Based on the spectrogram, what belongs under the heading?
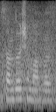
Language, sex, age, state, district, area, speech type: Tamil, female, 18-30, Tamil Nadu, Perambalur, rural, read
